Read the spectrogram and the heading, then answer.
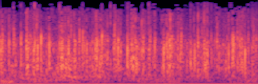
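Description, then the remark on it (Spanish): A crowd of people at a dance applauds steadily as the music ends, many hands clapping together in a dense, even patter that holds at a constant moderate level throughout, with no voices standing out. “Los presentes aplauden mientras ella lo contempla de arriba abajo.”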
